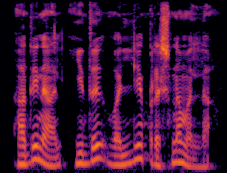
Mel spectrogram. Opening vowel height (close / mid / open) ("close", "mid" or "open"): open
